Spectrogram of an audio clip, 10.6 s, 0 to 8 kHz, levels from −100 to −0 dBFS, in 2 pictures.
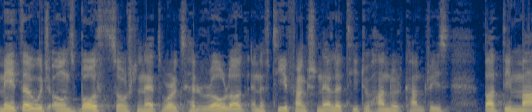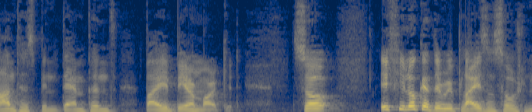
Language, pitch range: English, 130-170 Hz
